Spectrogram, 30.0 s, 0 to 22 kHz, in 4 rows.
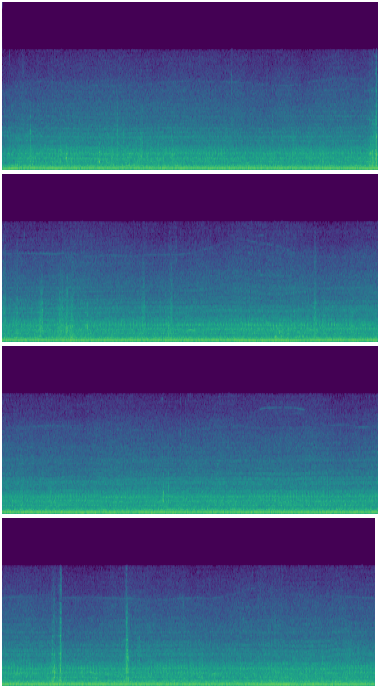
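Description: JCB 3DX backhoe loader's diesel engine running at steady high revs while the backhoe arm digs. The engine climbs in pitch right at the start and then holds one steady drone. A few sharp knocks come about a third of the way in and again later.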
